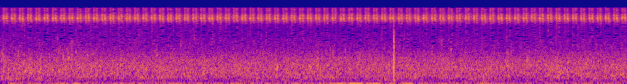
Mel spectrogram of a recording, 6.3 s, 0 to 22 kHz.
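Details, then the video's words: Crickets at night by a river: a steady, very high, rapidly pulsed trill runs unbroken throughout, over a broad rushing wash of flowing water and a sharp crack from a campfire midway. "Campfire by the River at Night Ambience | 1 Hour of Crackling Fire, Crickets, Ambient Nature Sounds"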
